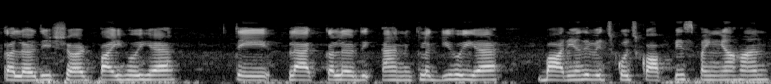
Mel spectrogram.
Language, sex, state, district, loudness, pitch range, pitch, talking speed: Punjabi, female, Punjab, Fazilka, -14 LUFS, 200-215 Hz, 210 Hz, 165 wpm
